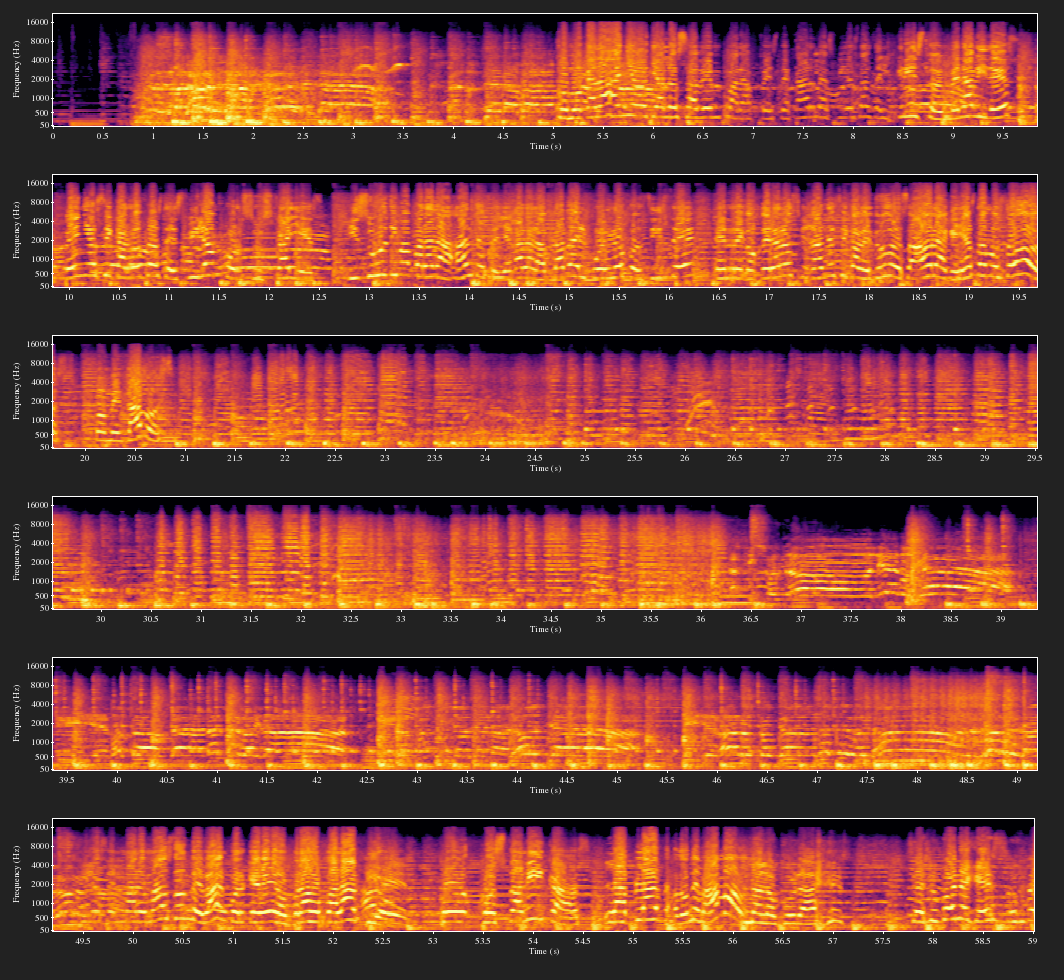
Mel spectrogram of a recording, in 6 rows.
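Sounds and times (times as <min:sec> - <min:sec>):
bass and snare drums: 0:00.0 - 0:37.0, 0:37.9 - 0:59.0
brass band playing: 0:00.7 - 0:59.0.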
